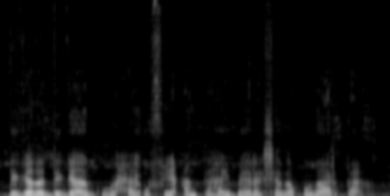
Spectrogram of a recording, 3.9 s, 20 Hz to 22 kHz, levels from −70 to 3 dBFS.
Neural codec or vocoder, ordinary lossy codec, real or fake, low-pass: none; none; real; none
